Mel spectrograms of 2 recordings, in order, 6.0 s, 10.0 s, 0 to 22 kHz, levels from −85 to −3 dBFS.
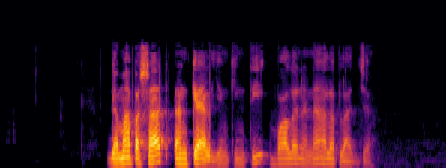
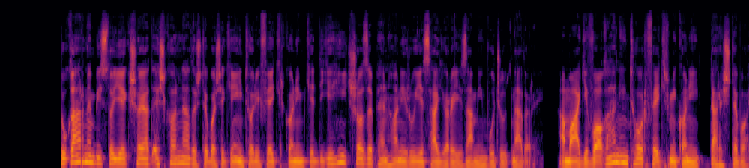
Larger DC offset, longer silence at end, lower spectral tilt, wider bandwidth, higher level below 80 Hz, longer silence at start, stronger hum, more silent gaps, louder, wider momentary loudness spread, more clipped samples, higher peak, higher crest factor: neither; first, 1 s vs 0 s; about the same, -6 dB/octave vs -5 dB/octave; second, 7.8 kHz vs 16 kHz; second, -60 dBFS vs -52 dBFS; first, 1.45 s vs 0.8 s; neither; second, none vs 7.27-7.42 s; first, -19 LUFS vs -29 LUFS; first, 19 LU vs 7 LU; neither; first, -2 dBFS vs -10 dBFS; about the same, 20 dB vs 18 dB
